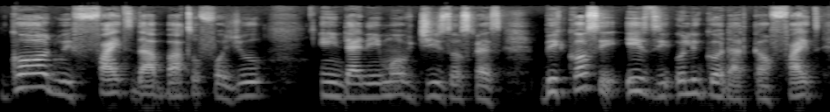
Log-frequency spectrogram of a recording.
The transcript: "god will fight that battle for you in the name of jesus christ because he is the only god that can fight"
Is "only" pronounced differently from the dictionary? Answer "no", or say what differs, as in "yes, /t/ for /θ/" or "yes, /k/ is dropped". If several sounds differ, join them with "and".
yes, /n/ is dropped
